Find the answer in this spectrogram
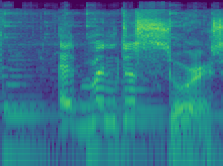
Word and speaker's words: Edmontosaurus: I'm Edmontosaurus. That's Edmontosaurus, eh?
